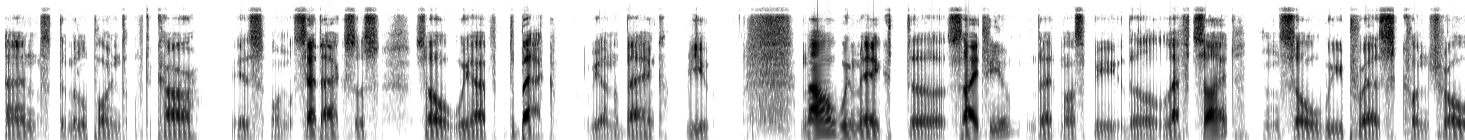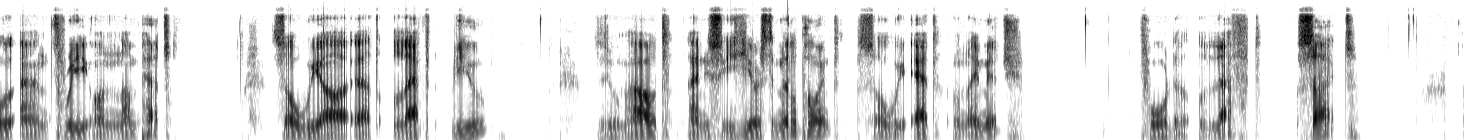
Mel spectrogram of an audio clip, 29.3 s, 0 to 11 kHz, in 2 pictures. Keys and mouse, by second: 7.3-9.2 drag, 10.1-16.4 middle drag, 16.4 ctrl+KP_3, 23.7-27.4 drag, 29.2 click.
